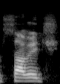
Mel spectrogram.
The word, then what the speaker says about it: Surridge: Obviously delighted for Sam Surridge. That's how you pronounce his name.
